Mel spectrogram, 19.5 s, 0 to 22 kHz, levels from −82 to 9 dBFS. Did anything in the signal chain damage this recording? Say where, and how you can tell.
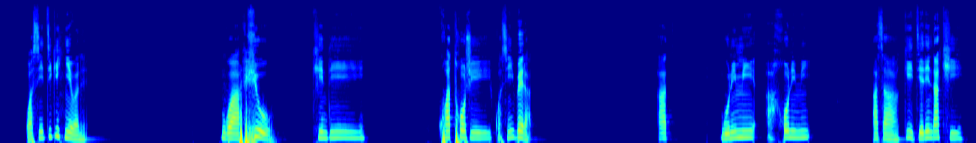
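No, nothing in the signal chain audibly damaged this speech.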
